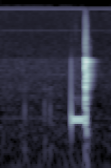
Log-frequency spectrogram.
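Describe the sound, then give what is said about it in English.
A telephone keypad tone sounds as a number is redialed after a wrong call: one short, bright electronic beep that cuts off quickly, preceded by a few faint soft clicks. “So we are going to dial them again.”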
